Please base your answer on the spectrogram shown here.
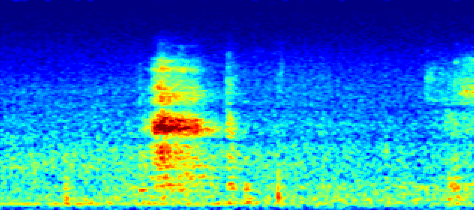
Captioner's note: sighs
